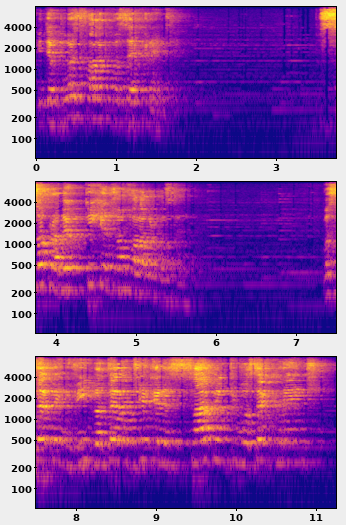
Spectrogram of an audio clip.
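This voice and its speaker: A man with a Brazilian Portuguese accent preaching a sermon as pastor in a church, animated and acting out dialogue. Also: very high voice, normal speed, long pauses. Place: church sanctuary. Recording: echoey hall from far off, dull sound, music behind.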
